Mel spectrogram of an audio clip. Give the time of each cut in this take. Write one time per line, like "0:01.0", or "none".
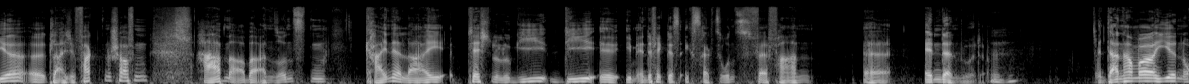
none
